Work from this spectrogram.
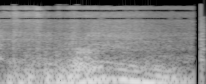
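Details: Car after gearbox swap, started via bypass: engine catches and runs with a deep, steady rumble swelling briefly with a rev, no stumble or clatter; running normally.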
